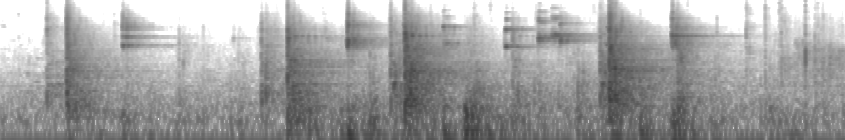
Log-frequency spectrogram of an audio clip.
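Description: Squash rally on a glass court: the ball gives sharp knocks off rackets and walls, several times over, with short high squeaks of shoes on the court floor between the hits.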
